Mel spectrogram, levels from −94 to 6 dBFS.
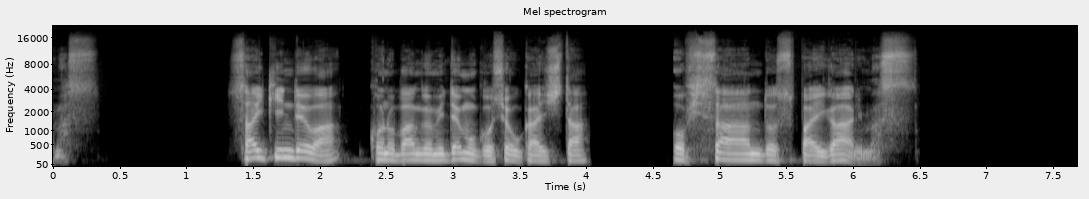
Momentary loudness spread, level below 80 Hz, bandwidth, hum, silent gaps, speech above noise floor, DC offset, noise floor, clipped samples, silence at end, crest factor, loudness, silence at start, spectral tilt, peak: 9 LU; -72 dBFS; 18 kHz; none; 0.40-1.30 s, 4.03-4.60 s; over 66 dB; under 0.1%; under -90 dBFS; under 0.1%; 1.2 s; 22 dB; -25 LUFS; 0 s; -4 dB/octave; -6 dBFS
